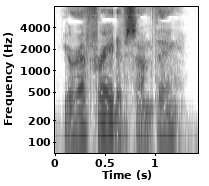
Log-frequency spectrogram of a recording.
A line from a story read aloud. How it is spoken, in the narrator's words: he said flatly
